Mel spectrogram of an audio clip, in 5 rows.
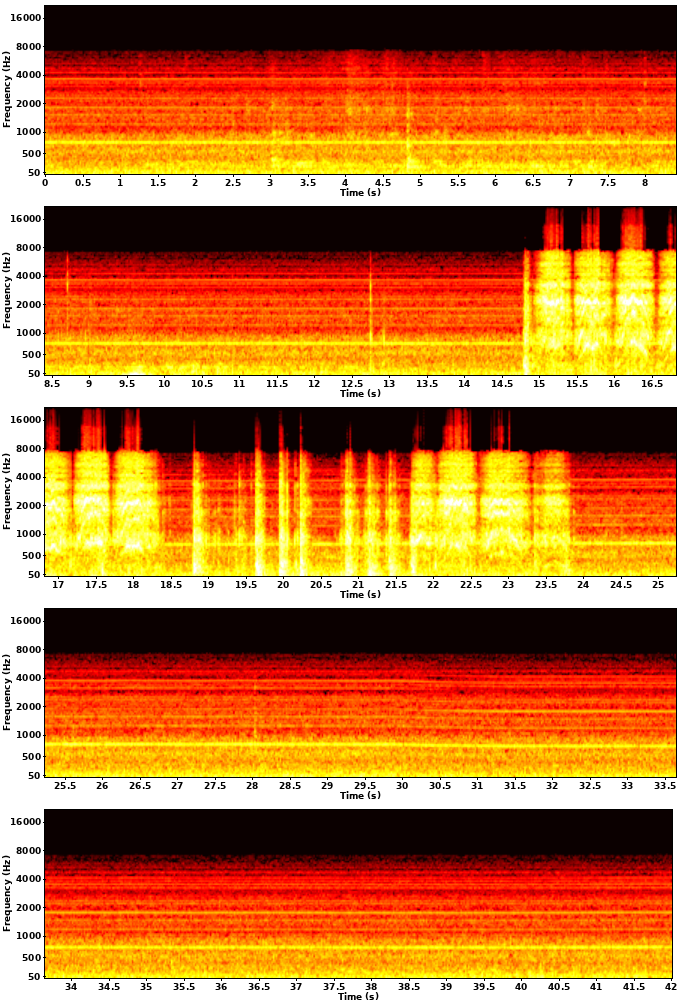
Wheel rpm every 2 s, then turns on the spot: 0, 0, 0, 0, 0, 0, 0, 0, 0, 0, 0, 0, 0, 0, 0, 0, 0, 0, 0, 0, 0.
none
